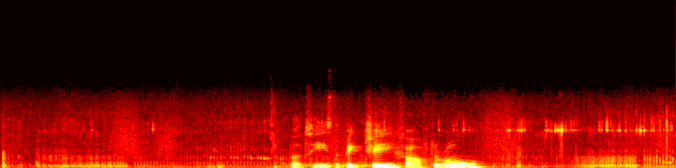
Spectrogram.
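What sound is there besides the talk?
cat crying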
